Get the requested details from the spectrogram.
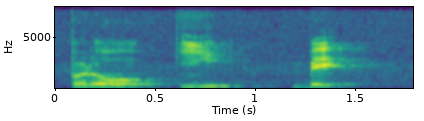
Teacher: Observemos que entre esta O, que es una vocal fuerte, y esta I, que es una vocal débil, se forma un hiato, a pesar de que está esta H, pero como la H no suena, prohíbe, o sea, escuchamos la O unida a la I, entonces se forma un hiato, dos vocales unidas en pronunciación, pero que están en sílabas diferentes.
